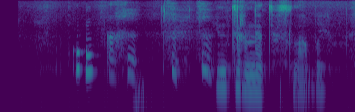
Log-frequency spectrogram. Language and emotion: Russian, sad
